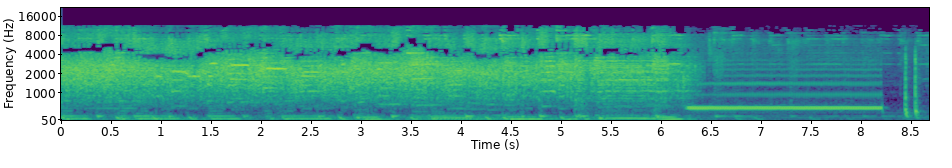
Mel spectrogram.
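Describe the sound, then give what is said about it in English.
A telephone line being dialed as a radio game show phones a listener: several seconds of busy, noisy handling sound, then a steady, loud dial tone holds for about two seconds before cutting off, followed by a couple of brief clicks. “The game shows are real. We really call people.”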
